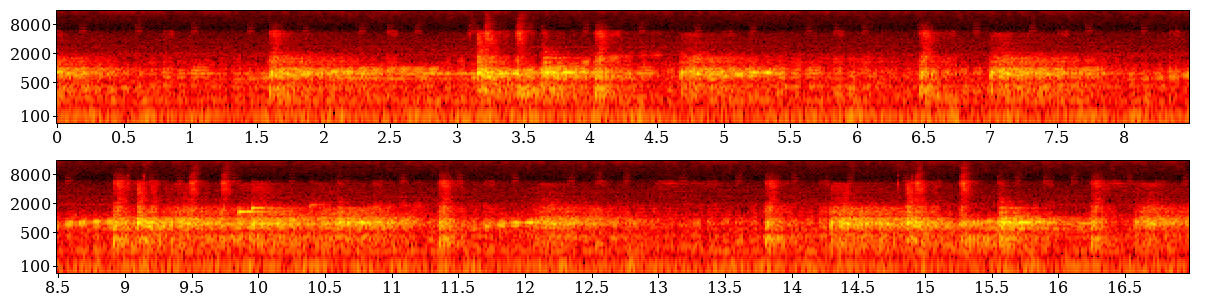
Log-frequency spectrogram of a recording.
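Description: Electronic game sound effects buzz and chirp through a small speaker.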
